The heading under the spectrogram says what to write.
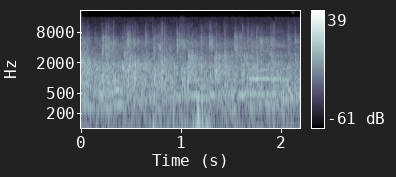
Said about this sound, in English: Thank you. Big round of applause for these two ladies.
